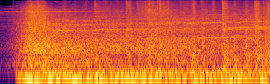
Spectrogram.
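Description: A fire sound effect: a flame rushes up suddenly shortly after the start and keeps burning with crackles over a deep, steady bass rumble.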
